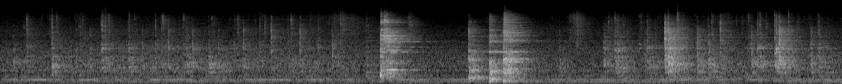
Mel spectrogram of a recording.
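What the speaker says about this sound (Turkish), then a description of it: "İyice çırpıyorum." Whisking ingredients thoroughly in a bowl for chicken soup, a close, steady clatter of metal against the bowl with a few louder knocks and scrapes near the middle, no talk.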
